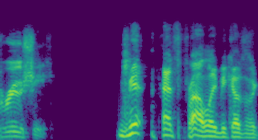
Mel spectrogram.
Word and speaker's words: Russia: Here in Ohio, it's Rushi.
